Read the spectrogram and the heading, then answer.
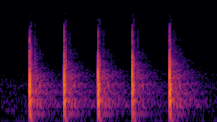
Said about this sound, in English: Well, listen, do you hear that knocking? That's opportunity knocking.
